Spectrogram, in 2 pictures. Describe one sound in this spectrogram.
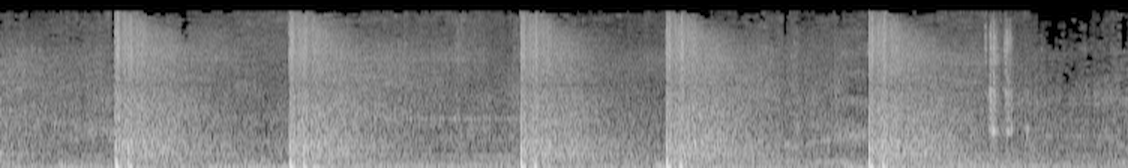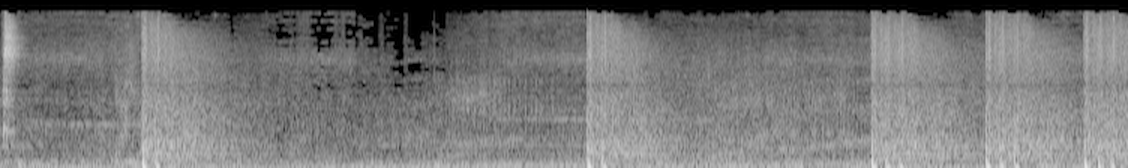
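Gunshots fire in sharp, echoing bursts.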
